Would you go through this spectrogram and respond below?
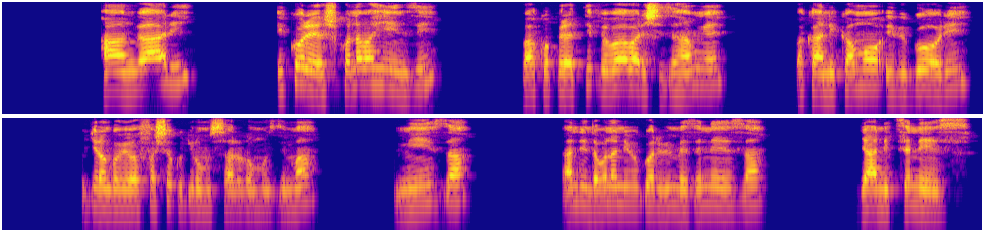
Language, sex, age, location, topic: Kinyarwanda, female, 36-49, Musanze, agriculture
